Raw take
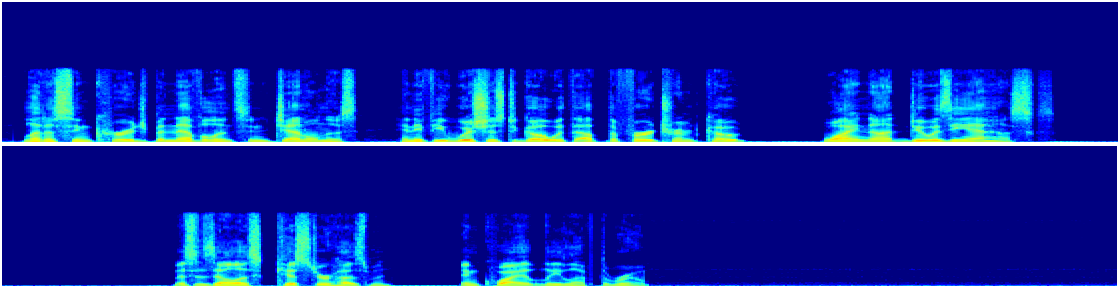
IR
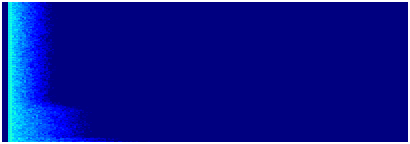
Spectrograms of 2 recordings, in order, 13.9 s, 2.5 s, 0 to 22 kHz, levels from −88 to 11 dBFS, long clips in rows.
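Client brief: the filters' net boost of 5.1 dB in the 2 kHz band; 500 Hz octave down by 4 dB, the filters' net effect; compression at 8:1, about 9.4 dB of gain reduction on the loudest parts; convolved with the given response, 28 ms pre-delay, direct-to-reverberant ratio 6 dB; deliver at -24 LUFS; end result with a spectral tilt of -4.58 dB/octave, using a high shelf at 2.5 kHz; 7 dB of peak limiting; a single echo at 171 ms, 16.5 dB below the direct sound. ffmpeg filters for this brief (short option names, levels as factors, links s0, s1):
-filter_complex "[0:a]equalizer=f=500:t=o:g=-5.5,equalizer=f=2000:t=o:g=9,highshelf=f=2500:g=-3.5,acompressor=threshold=0.0316:ratio=8,alimiter=level_in=1.33:limit=0.0631:level=0:latency=1,volume=0.75,aecho=1:1:171:0.15,asplit=2[s0][s1];[1:a]atrim=start_sample=2205,adelay=28[s2];[s1][s2]afir=irnorm=-1:irlink=0,volume=0.501[s3];[s0][s3]amix=inputs=2:normalize=0,volume=4.47"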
